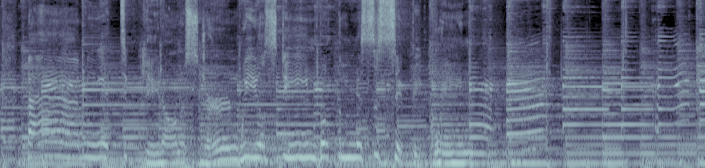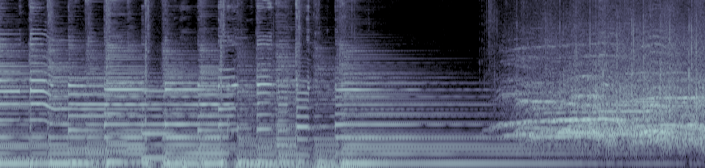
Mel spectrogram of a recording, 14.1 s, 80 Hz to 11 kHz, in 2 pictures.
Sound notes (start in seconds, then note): 11.9 applause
